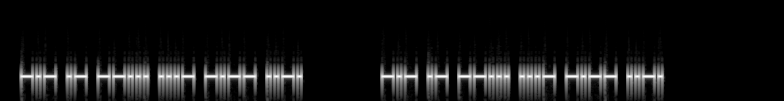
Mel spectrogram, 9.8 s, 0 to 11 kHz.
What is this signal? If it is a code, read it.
Morse code, heard as a keyed tone, about 25 wpm, 700 Hz. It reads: KA7VYF KA7VYF
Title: USA Call Signs - 6 Characters - Repeated 3x - 25wpm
